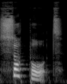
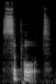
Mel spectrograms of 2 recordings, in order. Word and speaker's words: support: support Not support, but support.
